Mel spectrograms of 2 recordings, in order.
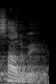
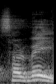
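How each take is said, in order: First: Said in the usual way. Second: "সার্ভে" ending in a stretched, rising vay-ee; long final ay. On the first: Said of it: "অনেকে বলে সার্ভে". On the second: Shown as a demonstration. Teacher corrects what many people say, long gliding ending. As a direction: draw out the last vowel of "সার্ভে". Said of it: "আসলে এটি না".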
